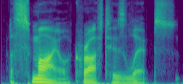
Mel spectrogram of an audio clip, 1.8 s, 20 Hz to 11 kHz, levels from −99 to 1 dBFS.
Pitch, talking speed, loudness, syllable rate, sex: 90 Hz, 165 wpm, -18 LUFS, 4.6 syllables/s, male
